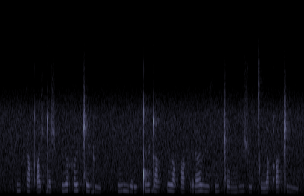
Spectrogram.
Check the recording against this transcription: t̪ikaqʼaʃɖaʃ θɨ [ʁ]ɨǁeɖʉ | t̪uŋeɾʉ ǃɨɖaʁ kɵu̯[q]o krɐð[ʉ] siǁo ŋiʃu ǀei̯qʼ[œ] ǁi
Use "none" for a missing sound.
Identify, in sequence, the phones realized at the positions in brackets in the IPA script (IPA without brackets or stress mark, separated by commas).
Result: χ, q, ʉ, ɵ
